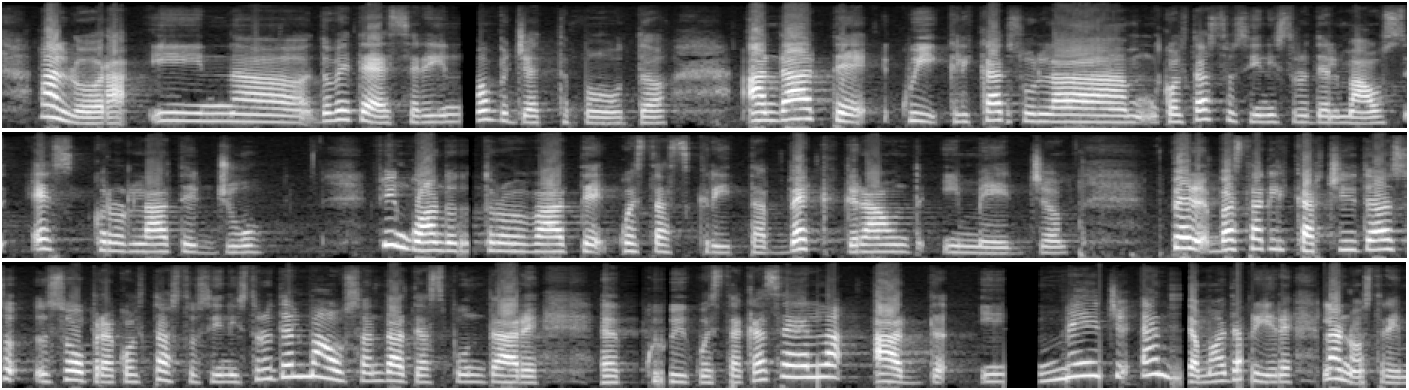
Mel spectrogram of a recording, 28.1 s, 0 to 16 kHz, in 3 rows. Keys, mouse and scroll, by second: 1.1-3.3 drag, 5.2-6.9 drag, 14.0-16.0 drag, 16.6-19.2 drag, 20.6-22.7 drag, 23.9-26.0 drag, 27.8 click.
